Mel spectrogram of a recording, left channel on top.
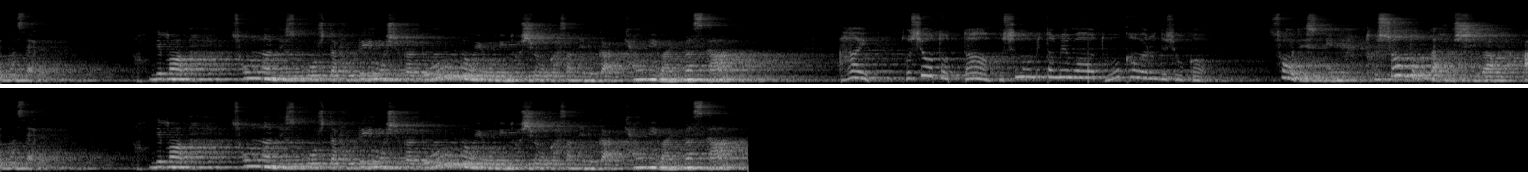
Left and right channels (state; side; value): drops out; right; at 7.5 s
